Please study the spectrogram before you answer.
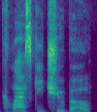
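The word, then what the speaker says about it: Klasky Csupo: before the series premiered the show's production company clasy chupo yes that's how you pronounce it it had made a pilot not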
